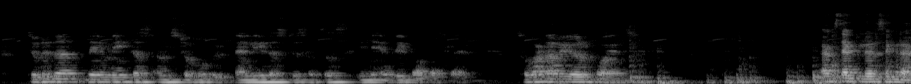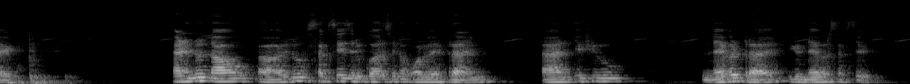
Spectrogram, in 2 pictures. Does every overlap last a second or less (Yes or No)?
Yes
